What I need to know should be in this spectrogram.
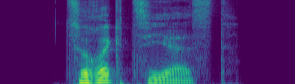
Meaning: second-person singular dependent subjunctive I of zurückziehen
- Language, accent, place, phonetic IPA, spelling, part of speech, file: German, Germany, Berlin, [t͡suˈʁʏkˌt͡siːəst], zurückziehest, verb, De-zurückziehest.ogg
